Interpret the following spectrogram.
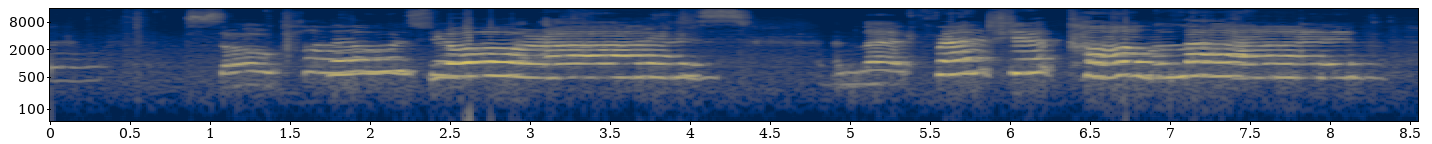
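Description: A child's voice singing a song unaccompanied, in short phrases with long held notes. It breaks off for about a second at the start and briefly around four and a half seconds in.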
